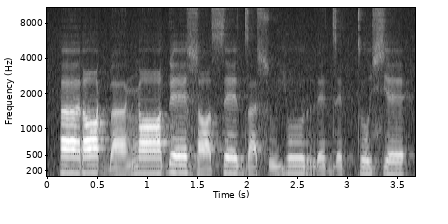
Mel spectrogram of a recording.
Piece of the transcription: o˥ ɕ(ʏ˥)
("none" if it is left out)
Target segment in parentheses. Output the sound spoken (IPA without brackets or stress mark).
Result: ɛ˥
